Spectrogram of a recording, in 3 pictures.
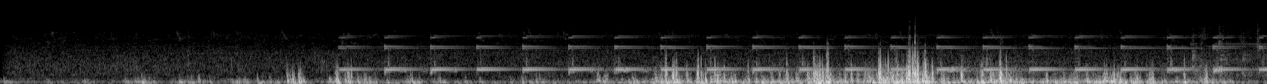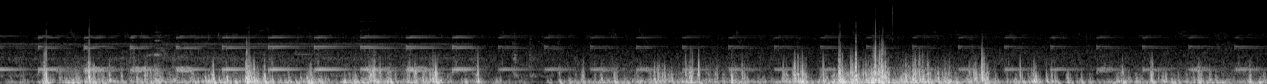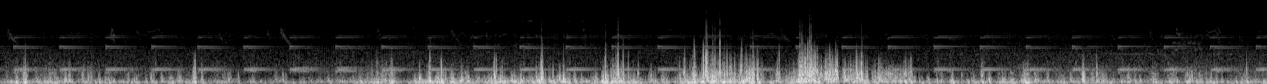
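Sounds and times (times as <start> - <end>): level crossing warning bell: 3.4 - 38.0
low irregular rumble: 9.6 - 19.2.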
